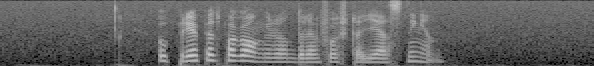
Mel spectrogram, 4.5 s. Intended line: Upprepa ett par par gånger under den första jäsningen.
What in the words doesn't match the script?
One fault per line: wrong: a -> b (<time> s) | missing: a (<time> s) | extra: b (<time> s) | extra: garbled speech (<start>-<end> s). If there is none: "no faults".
missing: par (1.8 s)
